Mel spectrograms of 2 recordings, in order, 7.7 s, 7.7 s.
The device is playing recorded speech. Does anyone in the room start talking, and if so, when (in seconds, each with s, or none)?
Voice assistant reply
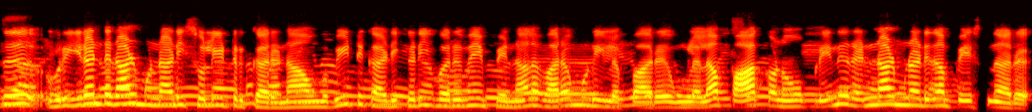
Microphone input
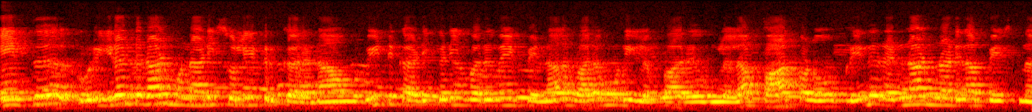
none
